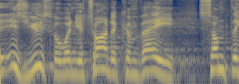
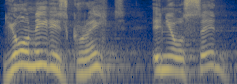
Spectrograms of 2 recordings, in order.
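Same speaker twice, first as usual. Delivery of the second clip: raised, slow, weighty preacher's delivery; forceful preaching; 6 semitones higher, 6 dB louder, slower than usual. Real, not acted. Preacher urging listeners that they need Him, forceful preaching. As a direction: press each phrase home with slow force.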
